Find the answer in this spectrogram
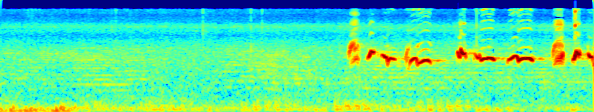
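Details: A sooty-headed bulbul sings to prompt other birds into song, with a chain of liquid, warbling whistles in the last second and a half after quiet low background noise.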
